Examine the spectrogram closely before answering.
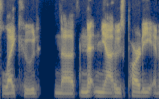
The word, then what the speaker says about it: Likud: A note on, I believe that's pronounced Likud, Netanyahu's party and its connection to revisionist Zionism. Likud, meaning the Consolidation Party, is an extreme right-wing party that has its roots in revisionist Zionism.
